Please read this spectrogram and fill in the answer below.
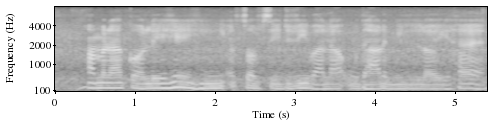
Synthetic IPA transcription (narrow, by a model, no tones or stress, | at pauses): ɦɐmɾakɔːleɦẽɦisəbsɪɖɾiʋaːlaʔʊ̰d̪ʱaːɾmɪlːəiɦɛː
